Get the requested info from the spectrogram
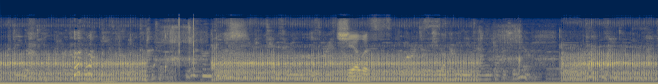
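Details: Chester, a camera-shy Maltese-Shih Tzu pup, growls at the camera in a long, low, rasping rumble that pulses steadily with brief pauses, while television talk runs in the background.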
